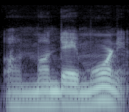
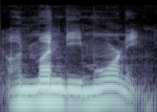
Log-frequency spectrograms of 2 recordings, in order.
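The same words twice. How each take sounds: First: Said in the usual way. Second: "Monday morning" in a Baltimore accent. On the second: Shown as a demonstration. Host redoing "Monday morning" as said in Baltimore, local accent. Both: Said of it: "as they would say in Baltimore".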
